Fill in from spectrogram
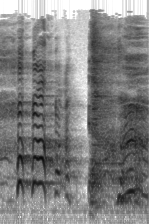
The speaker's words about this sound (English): Hold on, I'm about to have a coughing attack.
